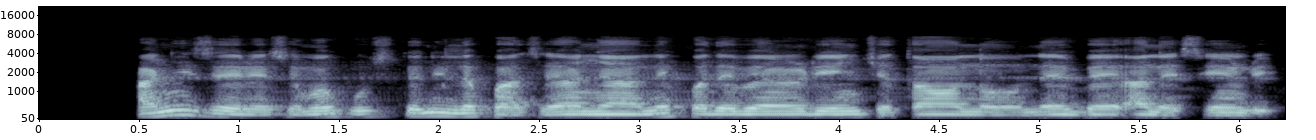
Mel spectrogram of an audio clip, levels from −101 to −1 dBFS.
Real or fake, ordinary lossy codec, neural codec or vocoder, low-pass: real; none; none; none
